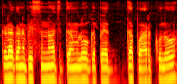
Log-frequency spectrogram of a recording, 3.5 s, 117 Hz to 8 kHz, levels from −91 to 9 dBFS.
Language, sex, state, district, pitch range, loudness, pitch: Telugu, male, Andhra Pradesh, Sri Satya Sai, 135-145 Hz, -18 LUFS, 140 Hz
